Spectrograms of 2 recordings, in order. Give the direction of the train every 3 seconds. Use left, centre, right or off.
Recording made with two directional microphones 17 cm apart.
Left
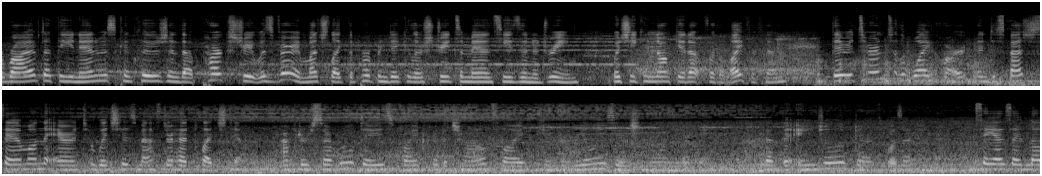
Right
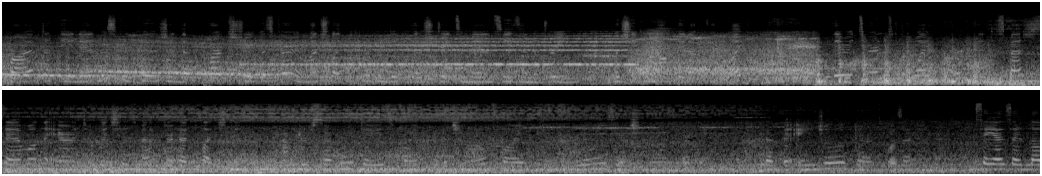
right, right, right, right, centre, left, left.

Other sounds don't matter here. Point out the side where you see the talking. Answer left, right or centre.
left.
